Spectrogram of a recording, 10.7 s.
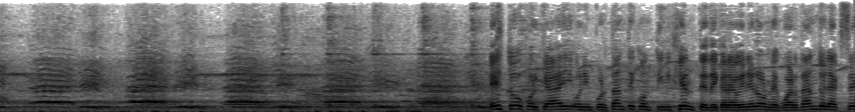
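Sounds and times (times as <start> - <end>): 
protesting cyclists chanting slogans outside a church: 0.0 - 8.0
speech: 6.2 - 10.6.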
